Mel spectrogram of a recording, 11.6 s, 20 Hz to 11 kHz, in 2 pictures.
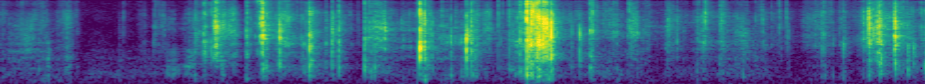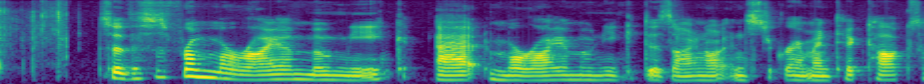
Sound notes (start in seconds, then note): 6.3 paper ripping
